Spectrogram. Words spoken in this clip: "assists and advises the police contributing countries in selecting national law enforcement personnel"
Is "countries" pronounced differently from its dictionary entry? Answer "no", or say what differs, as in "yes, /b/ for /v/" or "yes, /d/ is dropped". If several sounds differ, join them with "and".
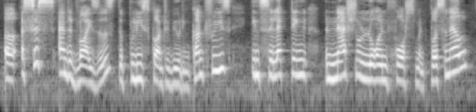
no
